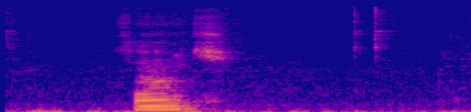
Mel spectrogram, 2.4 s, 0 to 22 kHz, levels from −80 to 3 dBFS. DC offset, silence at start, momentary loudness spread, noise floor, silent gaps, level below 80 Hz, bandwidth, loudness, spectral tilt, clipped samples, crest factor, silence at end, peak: under 0.1%; 0.15 s; 25 LU; -48 dBFS; none; -46 dBFS; 16.5 kHz; -25 LUFS; -6.5 dB/octave; under 0.1%; 18 dB; 0.05 s; -10 dBFS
